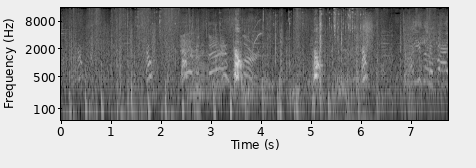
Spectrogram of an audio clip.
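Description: Horse hooves clip-clopping with short whinnies and snorts in the video game Red Dead Redemption 2, mixed with voices talking in the background.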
